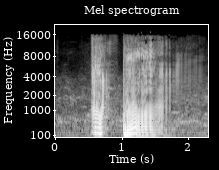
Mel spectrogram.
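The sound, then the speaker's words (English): A realistic fart sound effect from a prank device: a short raspy burst, then a longer, fluttering, bubbly blast that trails off. “it makes a really convincing and realistic fart sound”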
